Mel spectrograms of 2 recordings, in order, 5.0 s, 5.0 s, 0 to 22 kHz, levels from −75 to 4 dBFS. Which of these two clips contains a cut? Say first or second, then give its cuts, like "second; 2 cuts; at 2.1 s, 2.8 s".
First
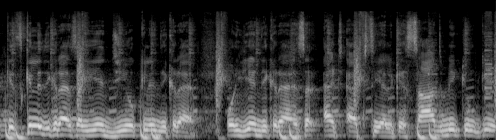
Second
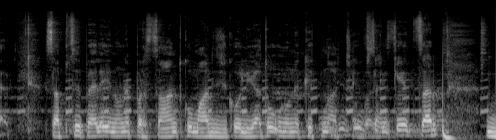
second; 1 cut; at 3.6 s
